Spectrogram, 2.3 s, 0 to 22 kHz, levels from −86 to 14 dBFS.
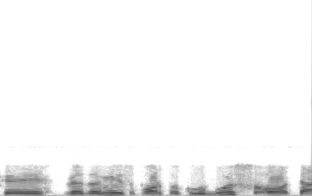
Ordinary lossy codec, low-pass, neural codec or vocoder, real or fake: MP3, 64 kbps; 7.2 kHz; none; real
